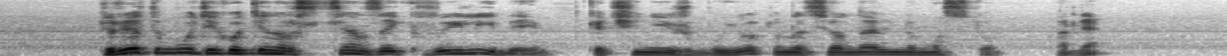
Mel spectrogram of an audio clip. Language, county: Lithuanian, Vilnius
